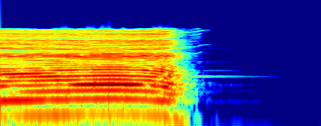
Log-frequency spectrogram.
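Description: A cow mooing: one long call that dips slightly in pitch and stops about a second and a quarter in.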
